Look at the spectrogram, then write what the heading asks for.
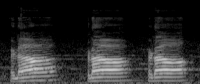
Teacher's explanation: जीभ ऊपर जाएगा, मूर्धा में सटेगा और नीचे आ जाएगा।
